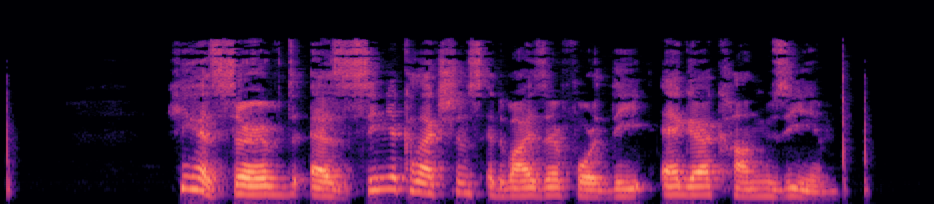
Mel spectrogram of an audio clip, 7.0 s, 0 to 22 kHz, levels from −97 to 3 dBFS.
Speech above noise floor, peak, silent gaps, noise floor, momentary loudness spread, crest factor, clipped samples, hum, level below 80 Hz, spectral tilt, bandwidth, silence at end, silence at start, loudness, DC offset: 64 dB; -4 dBFS; none; -87 dBFS; 12 LU; 20 dB; under 0.1%; none; -68 dBFS; -4.5 dB/octave; 11.5 kHz; 0.75 s; 1.3 s; -23 LUFS; under 0.1%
